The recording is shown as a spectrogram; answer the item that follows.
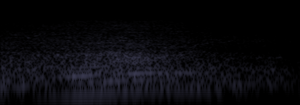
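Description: Mercedes-Benz S-Class sedan pulling away: engine and tyre noise that swells to a peak about a second in, then fades out near the end.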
